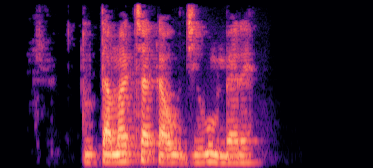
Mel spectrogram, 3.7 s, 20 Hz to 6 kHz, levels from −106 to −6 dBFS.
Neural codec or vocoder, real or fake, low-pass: none; real; 5.4 kHz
